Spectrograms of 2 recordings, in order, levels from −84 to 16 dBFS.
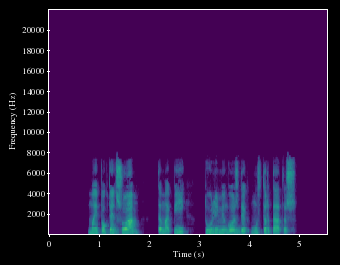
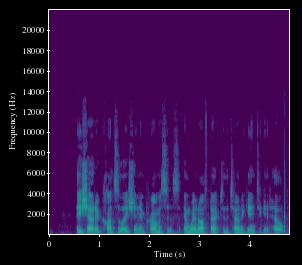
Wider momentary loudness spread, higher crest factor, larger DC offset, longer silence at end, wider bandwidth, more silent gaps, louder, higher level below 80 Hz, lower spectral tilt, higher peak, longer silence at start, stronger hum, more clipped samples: about the same, 12 LU vs 10 LU; about the same, 20 dB vs 20 dB; neither; first, 0.65 s vs 0.1 s; second, 8 kHz vs 13 kHz; first, 2.03-2.17 s, 2.98-3.12 s vs none; first, -25 LUFS vs -29 LUFS; about the same, -74 dBFS vs -70 dBFS; second, -2.5 dB/octave vs -4.5 dB/octave; first, -6 dBFS vs -10 dBFS; first, 0.8 s vs 0.55 s; neither; neither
